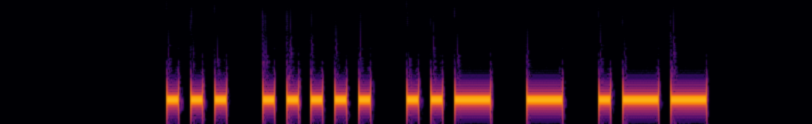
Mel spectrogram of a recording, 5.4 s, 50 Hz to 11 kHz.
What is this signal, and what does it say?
Morse code, heard as a keyed tone, about 15 wpm, 700 Hz. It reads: S5UTW
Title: Five Challenging Letter-Number Combinations 15wpm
